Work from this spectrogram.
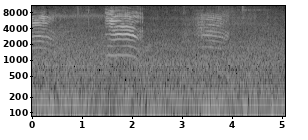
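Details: Street-living kitten and mother cat: a faint meow at the start, then a clear, steady harmonic meow, followed by a softer, fading one, all over a constant low background hum of outdoor noise.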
